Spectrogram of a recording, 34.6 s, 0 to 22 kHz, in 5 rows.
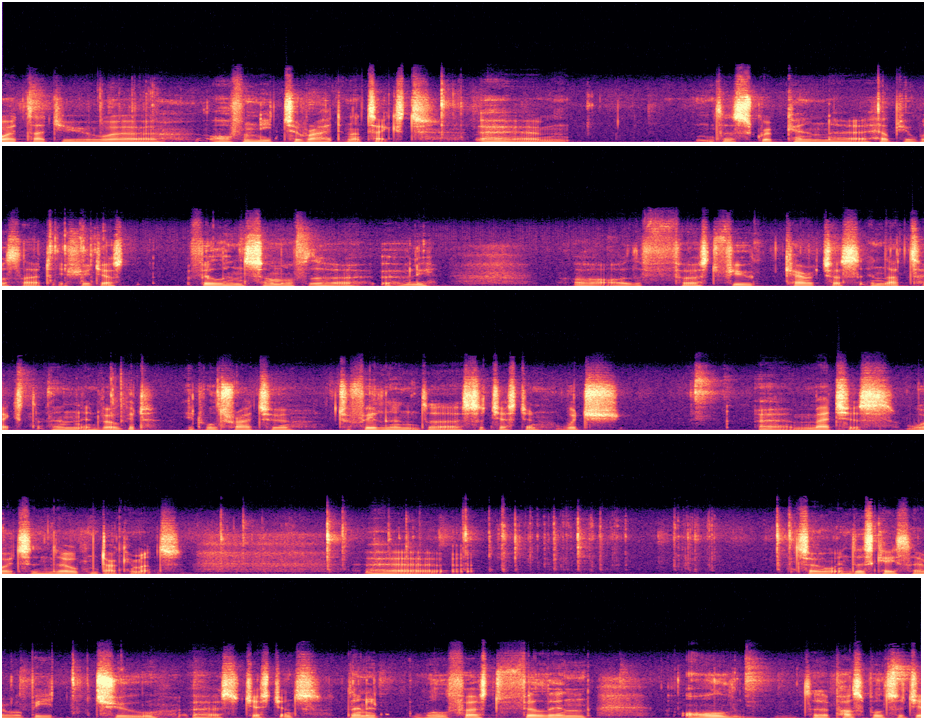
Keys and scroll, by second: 0.0-1.0 typing, 2.2 typing, 3.4 Return, 7.3-8.2 typing, 14.7 ctrl+m, 22.8 Home, 23.3 Return, 23.8 Up, 24.3-26.5 typing, 26.6 Return, 27.6-28.9 typing, 30.4 ctrl+m, 30.4 typing.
